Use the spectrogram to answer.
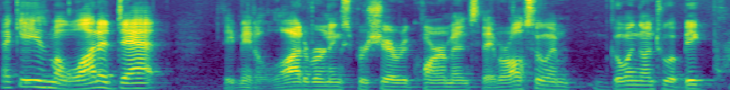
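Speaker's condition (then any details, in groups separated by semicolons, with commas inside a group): No condition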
